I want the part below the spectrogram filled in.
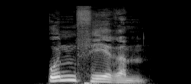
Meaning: strong dative masculine/neuter singular of unfair
- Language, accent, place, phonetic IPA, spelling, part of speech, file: German, Germany, Berlin, [ˈʊnˌfɛːʁəm], unfairem, adjective, De-unfairem.ogg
